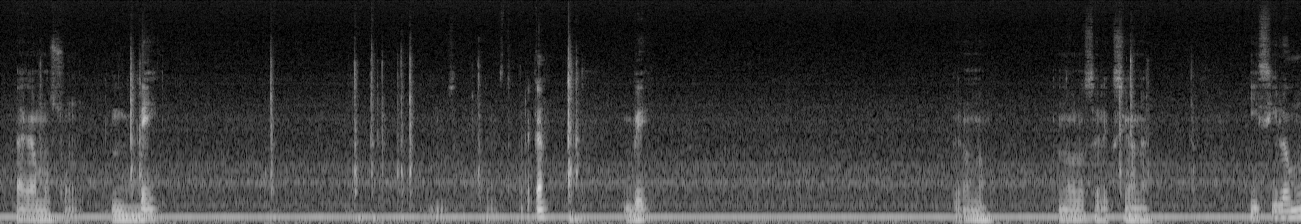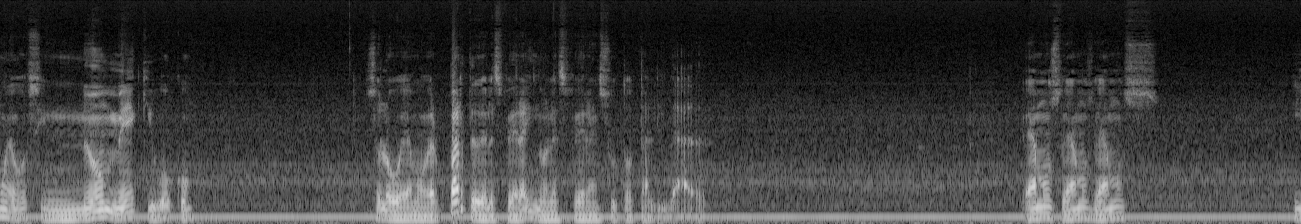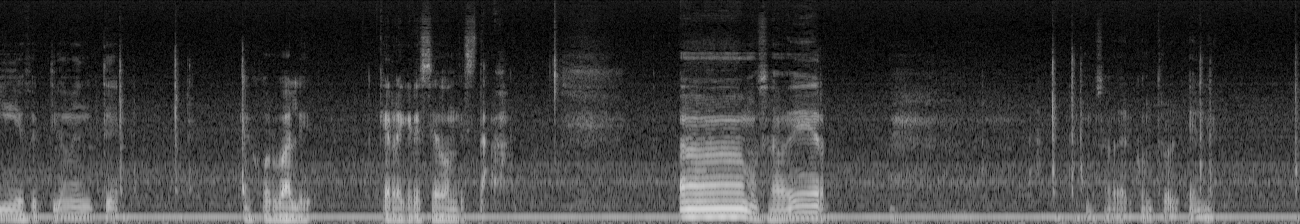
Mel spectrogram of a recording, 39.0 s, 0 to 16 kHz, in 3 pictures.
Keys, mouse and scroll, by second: 0.1 b, 1.6-2.7 shift+middle drag, 2.5 shift+Escape, 3.0 shift+middle click, 4.5 b, 5.3-7.1 drag, 8.3-10.3 drag, 10.1 ctrl+z, 11.8-14.2 drag, 18.3-18.9 scroll down 2, 26.7 ctrl+z, 31.5-32.0 scroll up 2, 35.5 ctrl+l, 36.7 l, 38.1 l, 38.5 l.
